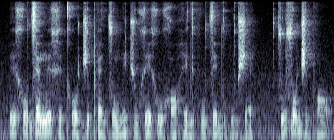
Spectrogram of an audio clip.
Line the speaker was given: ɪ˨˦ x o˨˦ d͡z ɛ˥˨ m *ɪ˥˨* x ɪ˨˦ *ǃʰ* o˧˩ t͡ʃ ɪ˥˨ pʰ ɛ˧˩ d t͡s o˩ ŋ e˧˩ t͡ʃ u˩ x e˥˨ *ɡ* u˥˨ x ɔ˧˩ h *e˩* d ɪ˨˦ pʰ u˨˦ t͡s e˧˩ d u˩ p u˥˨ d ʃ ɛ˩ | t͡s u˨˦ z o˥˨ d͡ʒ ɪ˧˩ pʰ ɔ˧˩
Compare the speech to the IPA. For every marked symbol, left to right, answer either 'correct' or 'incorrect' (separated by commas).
correct, incorrect, incorrect, incorrect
